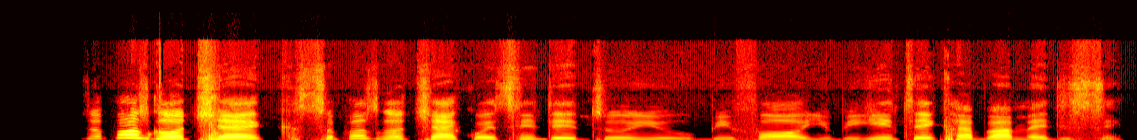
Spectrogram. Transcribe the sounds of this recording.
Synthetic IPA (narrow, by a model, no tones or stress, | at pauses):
usɔpozɡot͡ʃɛksɔpozɡot͡ʃɛkwetĩndedujubifɔjubiɡĩntʰekʰabamɛdisḭ̃n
